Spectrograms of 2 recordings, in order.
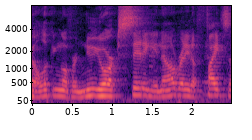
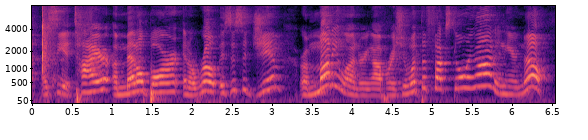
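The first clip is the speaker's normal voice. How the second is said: loud incredulous outburst, building higher; indignant rant; 6 semitones higher, 6 dB louder than usual. Acted. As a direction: build to an outraged, raised-voice refusal. Indignant rant about CrossFit gyms.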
